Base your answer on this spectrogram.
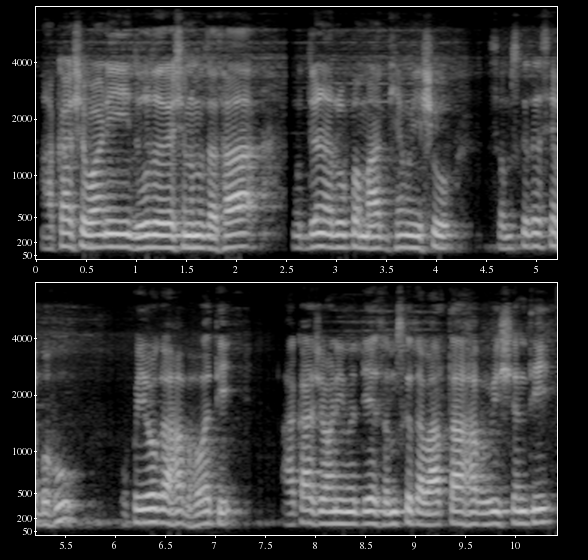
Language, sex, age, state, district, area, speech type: Sanskrit, male, 60+, Karnataka, Shimoga, rural, spontaneous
